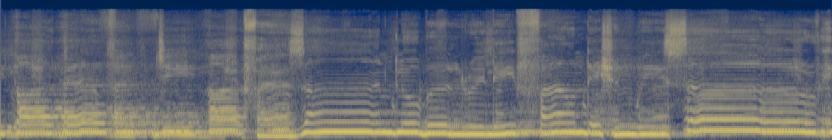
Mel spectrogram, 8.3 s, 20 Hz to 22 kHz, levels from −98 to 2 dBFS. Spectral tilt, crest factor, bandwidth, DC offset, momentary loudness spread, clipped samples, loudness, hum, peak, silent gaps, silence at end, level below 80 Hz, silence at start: -5 dB/octave; 8 dB; 16 kHz; under 0.1%; 4 LU; under 0.1%; -20 LUFS; none; -12 dBFS; none; 0 s; -70 dBFS; 0 s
